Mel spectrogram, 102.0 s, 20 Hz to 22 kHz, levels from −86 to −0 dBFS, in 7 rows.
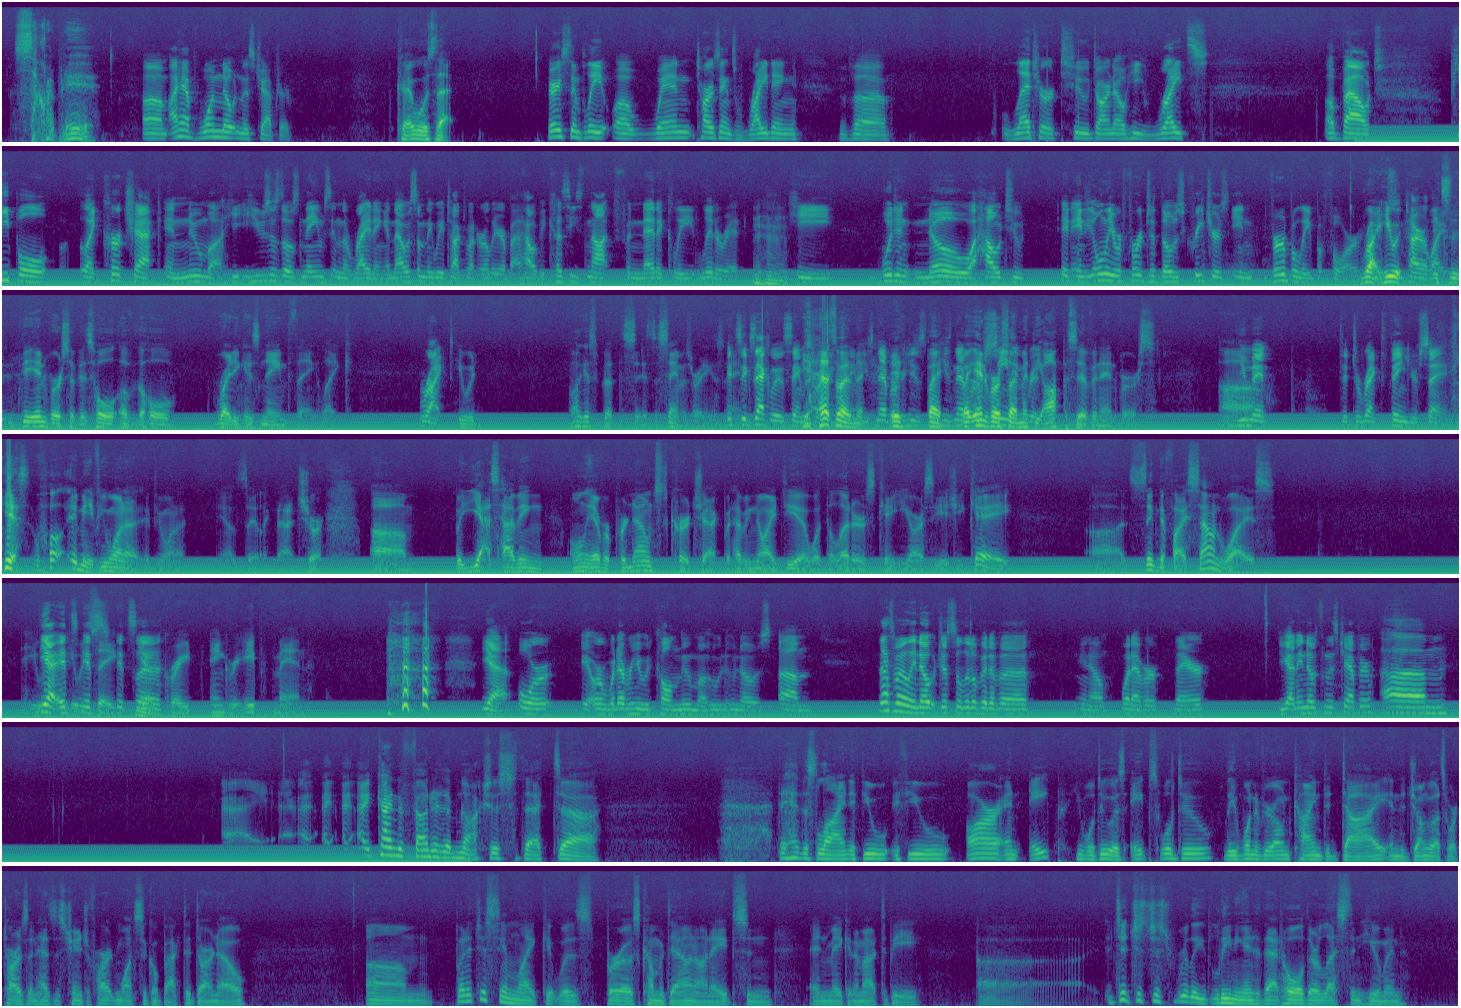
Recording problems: electrical hum; noticeable; from 14 s to 1:18; 50 Hz, 15 dB below the speech
hiss; noticeable; throughout; 20 dB below the speech

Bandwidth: 18.5 kHz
